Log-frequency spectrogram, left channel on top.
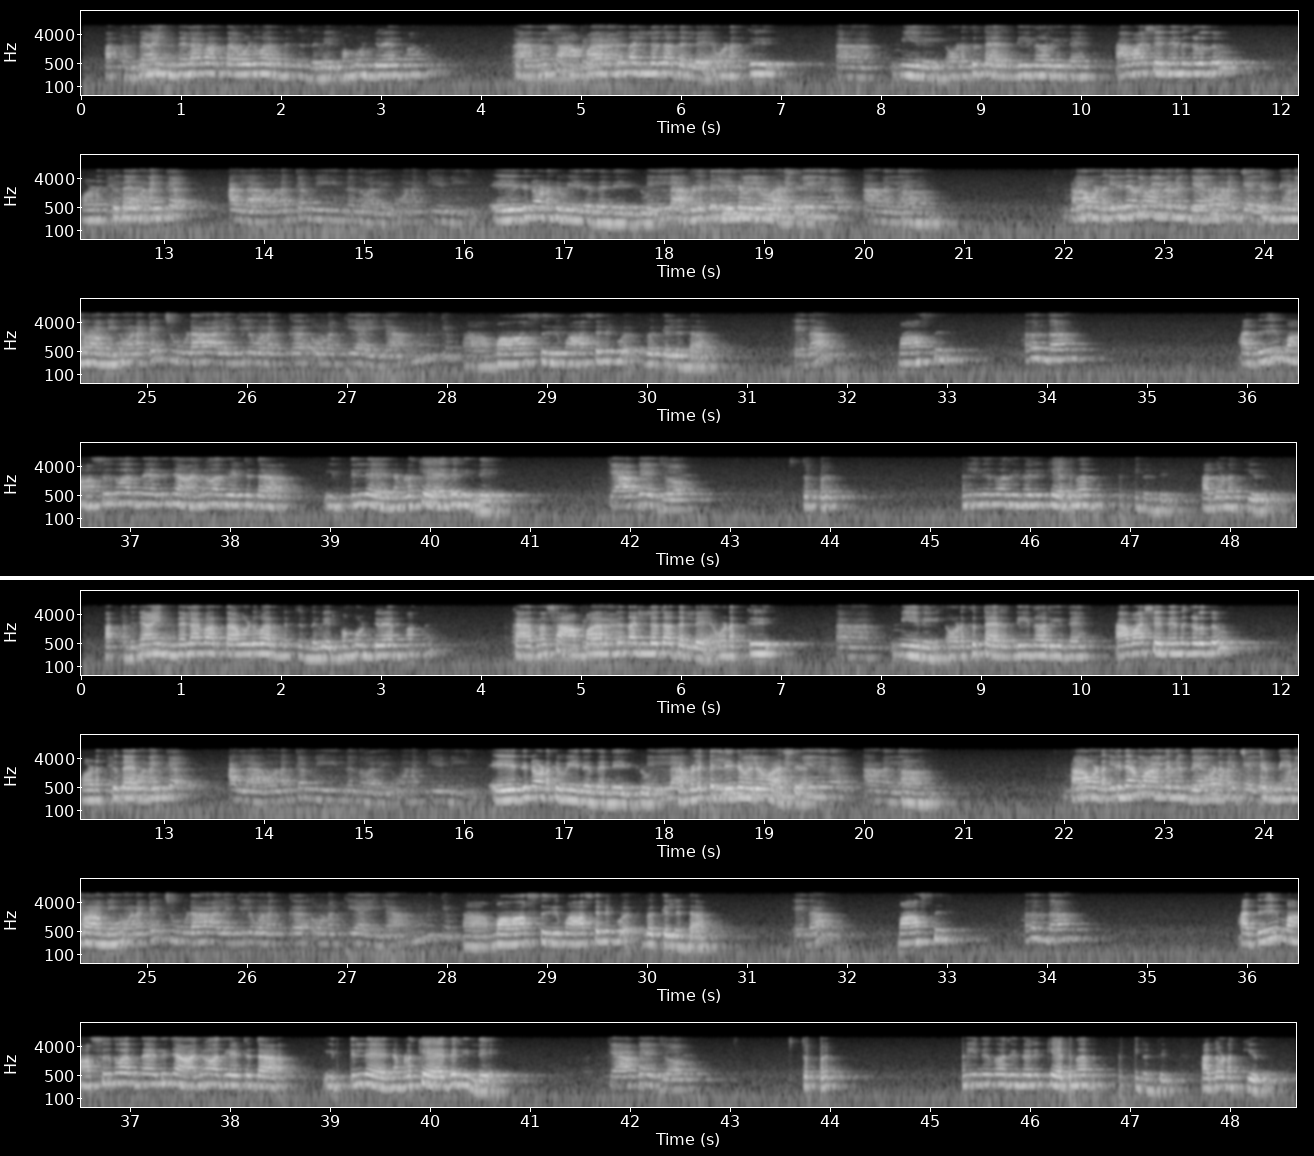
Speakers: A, in the centre; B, on the right.
A: ഉണ്ടോ
B: അത് ഞാൻ
A: അല്ലേ
B: ഇന്നലൊ വർ ഭത്താവോട് പറഞ്ഞിട്ടുണ്ട് വരുമ്പോം കൊണ്ട വരണന്ന് കാരണം
A: ആണല്ലേ
B: സാമ്പാറിന്
A: ഇവിടെ
B: നല്ലത് അതല്ലേ ഉണക്ക്
A: ആ
B: മീന് ഒണക്ക് തരണ്ടിന്ന് പറയുന്നേ ആ വാശന്നെയ നിങ്ങളെതും ഉണക്ക്
A: ഞങ്ങൾ
B: തരണ്ടി
A: ഉണക്ക അല്ല ഉണക്ക മീൻ എന്ന് പറയും ഉണക്കിയ മീൻ
B: ഏതിനും ഒണക്ക് മീൻന്ന് തന്നെയായിരിക്കും
A: ഇല്ലാ
B: നമ്മളെ
A: ഫുള്ള
B: എല്ലിന്
A: മീൻ
B: ഓരോ ഭാഷയാ
A: ഉണക്കിയതിന് ആണല്ലേ
B: ആഹ്
A: ഇവിടെ
B: ആ
A: എ
B: ഒണക്ക്
A: എന്ത്
B: ഞാൻ വാങ്ങല്ണ്ട്
A: മീൻ ഉണക്കിയാലും
B: ഒണക്ക്
A: ഉണക്കല്
B: ചെമ്മീൻ
A: ഉണക്കമീൻ
B: വാങ്ങും
A: ഉണക്ക ചൂടാ അല്ലെങ്കിൽ ഉണക്ക ഉണക്കി അയില്ല അങ്ങനെ
B: ആഹ് മാസ് മാസനും വെക്കല ഇണ്ടാ
A: ഏതാ
B: മാസ്
A: അതെന്താ
B: അത് മാസ് എന്ന് പറഞ്ഞാല് ഞാനും ആദ്യമായിട്ടിടാ ഇത്ല്ലേ നമ്മളെ കേദലില്ലേ
A: കാബേജാ
B: ചോ മീൻന്ന് പറയുന്ന ഒരു <unintelligible> മീൻണ്ട് അത് ഉണക്കിയത്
